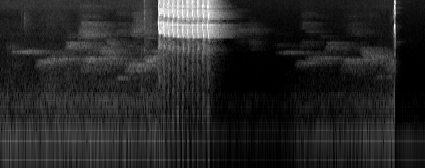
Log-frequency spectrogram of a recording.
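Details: Cililin training recording for caged songbirds: a high, thin, rapidly pulsed trill of about a second over a soft low hum, followed by quiet and a single sharp click.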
